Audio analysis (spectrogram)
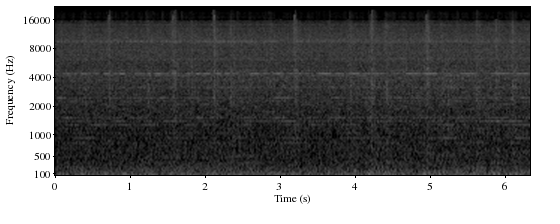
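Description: Steady, loud broadband engine roar and rumble of a JustFlight BAe 146 airliner accelerating down the runway on its takeoff roll in Microsoft Flight Simulator, continuous and even throughout with no voices.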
